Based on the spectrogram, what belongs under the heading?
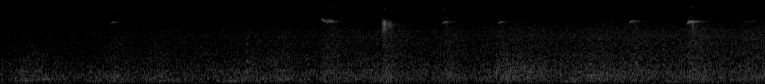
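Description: Quiet outdoor ambience with about seven short, high bird chirps scattered a second or so apart.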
